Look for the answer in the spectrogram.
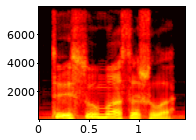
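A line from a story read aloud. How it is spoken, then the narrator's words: Snorting. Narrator (Russian): хмыкнул Ефим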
